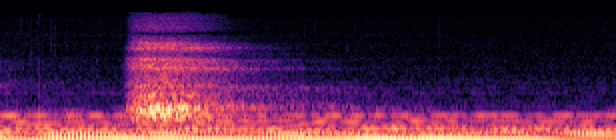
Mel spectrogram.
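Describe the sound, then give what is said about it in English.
A single deep, audible breath during a guided breathing exercise, breathing in through the nose and out through the mouth, a rushing sigh-like exhale early on that fades, set over a steady, sustained low hum of ambient music. No talking. “Breathing in through the nose and out through the mouth.”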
